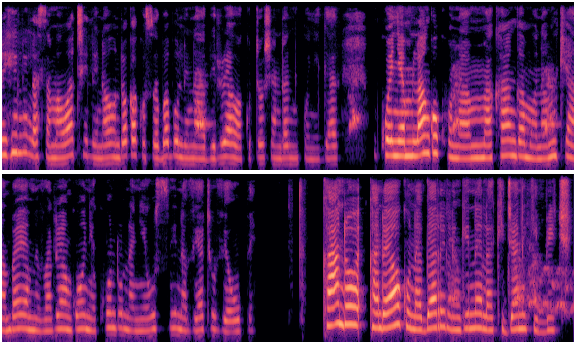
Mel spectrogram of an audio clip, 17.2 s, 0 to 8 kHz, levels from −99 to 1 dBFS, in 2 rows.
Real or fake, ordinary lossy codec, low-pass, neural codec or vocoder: real; Opus, 64 kbps; 7.2 kHz; none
